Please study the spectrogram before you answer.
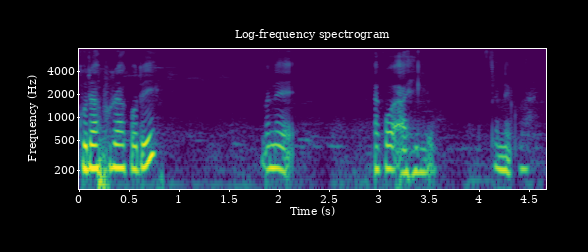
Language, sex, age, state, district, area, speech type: Assamese, female, 45-60, Assam, Udalguri, rural, spontaneous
